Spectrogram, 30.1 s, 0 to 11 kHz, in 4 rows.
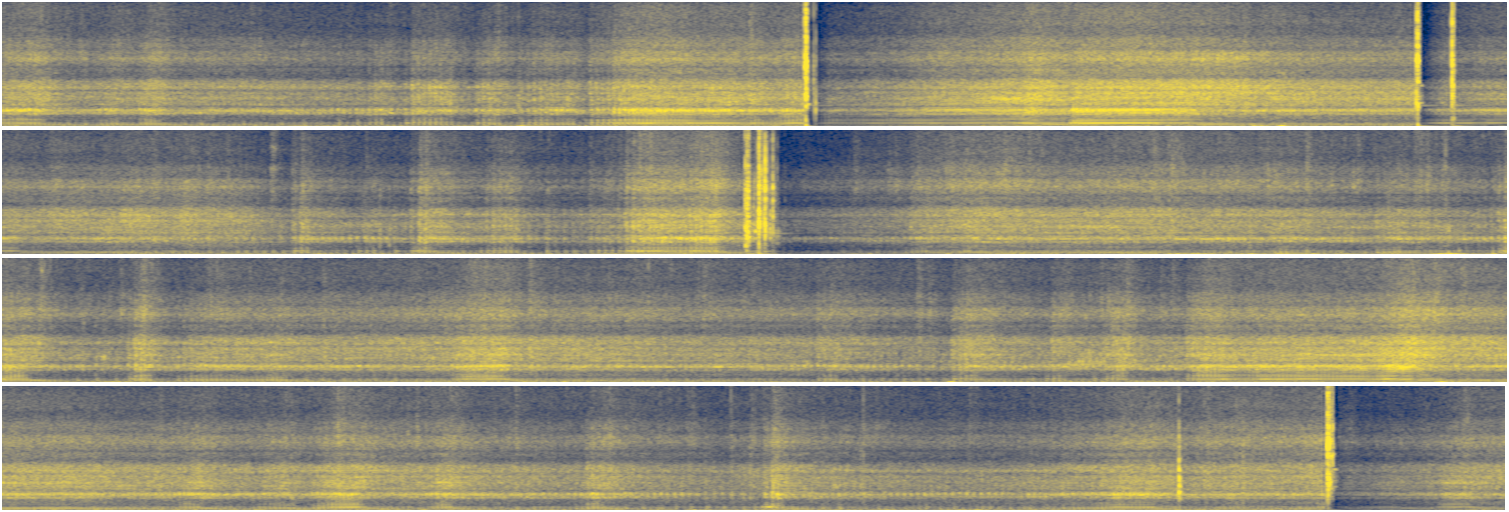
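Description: Honda CRF250R single-cylinder four-stroke dirt bike engine revving up and down while being ridden along a trail. A few sharp knocks punctuate it, at about 4, 7, 11 and 29 seconds.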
